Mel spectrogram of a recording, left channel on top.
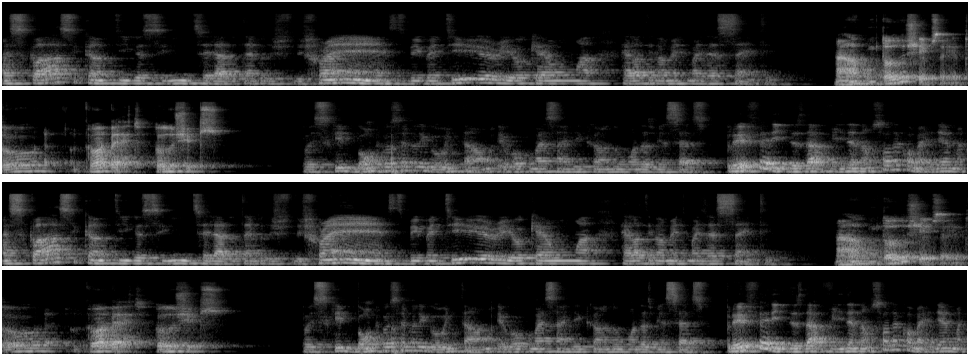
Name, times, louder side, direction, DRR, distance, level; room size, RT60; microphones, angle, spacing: voice 1, 0.0-7.7 12.7-19.2, right 1 dB, 30° right, 1 dB, 0.4 m, -28 dB
voice 2, 8.3-10.1 10.5-10.9 11.2-11.8, left 2 dB, 85° left, 3 dB, 0.5 m, -25 dB
2.5 x 2.2 x 2.3 m, 0.87 s
head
